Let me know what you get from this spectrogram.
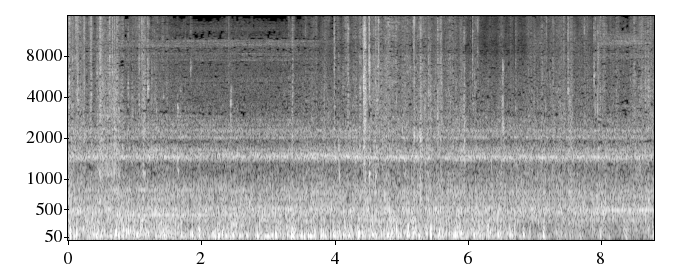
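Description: Car engine idling, heard from inside the cabin: a steady low rumble with a faint steady hum, and a few light scattered clicks.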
